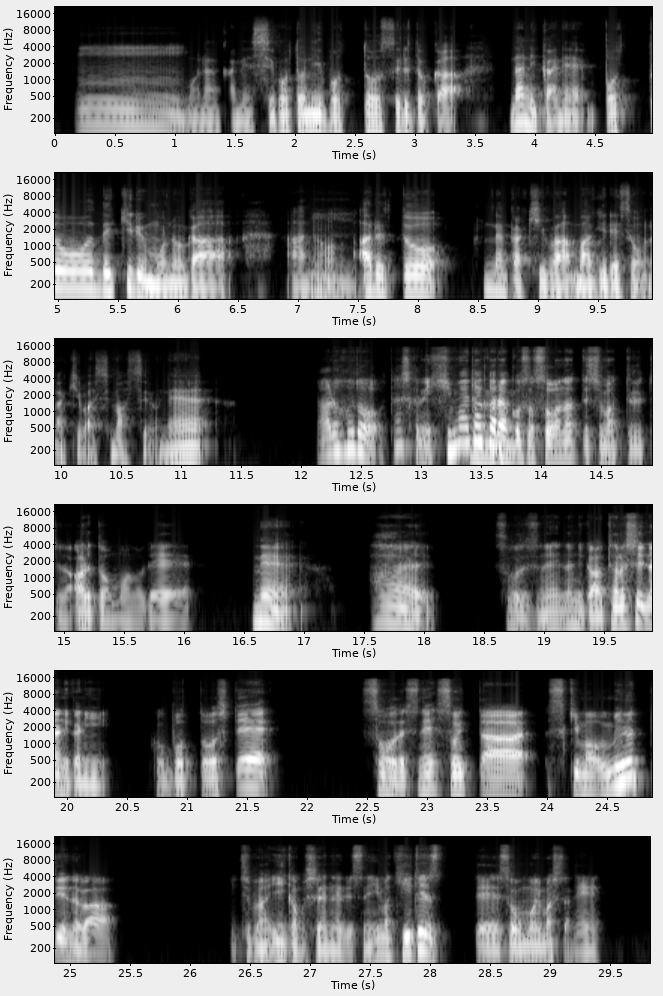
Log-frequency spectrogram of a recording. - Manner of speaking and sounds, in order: none
- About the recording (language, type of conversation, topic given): Japanese, advice, SNSで元パートナーの投稿を見てしまい、つらさが消えないのはなぜですか？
